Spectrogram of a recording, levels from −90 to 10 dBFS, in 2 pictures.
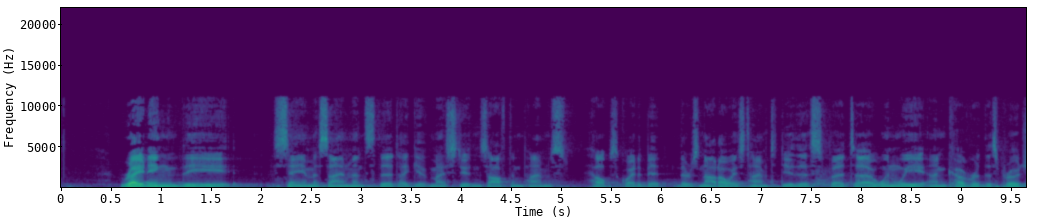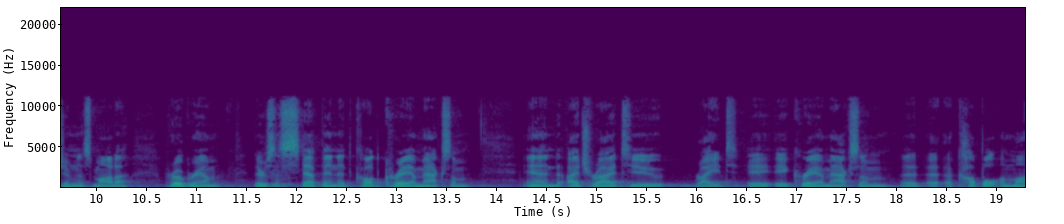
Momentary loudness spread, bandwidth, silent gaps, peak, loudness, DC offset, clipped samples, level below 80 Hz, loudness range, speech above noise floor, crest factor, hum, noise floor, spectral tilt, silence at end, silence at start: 10 LU; 11.5 kHz; none; -10 dBFS; -40 LUFS; under 0.1%; under 0.1%; -70 dBFS; 5 LU; 26 dB; 30 dB; none; -65 dBFS; -4.5 dB/octave; 0 s; 0 s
